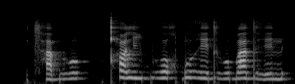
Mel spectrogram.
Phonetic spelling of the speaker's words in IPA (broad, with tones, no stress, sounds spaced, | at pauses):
t͡sʰ a˨ bʱ ʊ˦ | qʰ ʊ˦ l i˧ bʱ o˦˨ χ ɓ ʊ˦ ɦ e˧ dʱ ʊ˧ b a˦ dʱ e˧ n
